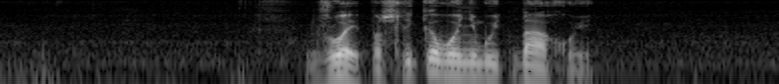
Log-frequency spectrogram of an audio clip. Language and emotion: Russian, angry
